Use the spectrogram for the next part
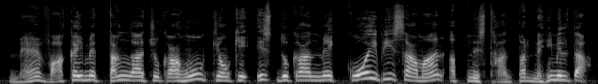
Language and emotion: Hindi, angry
